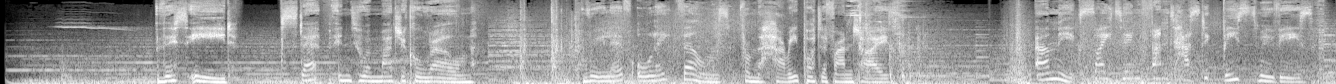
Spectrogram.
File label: promos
